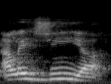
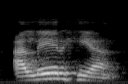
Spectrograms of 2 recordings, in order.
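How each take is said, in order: First: "alergia" com a tônica no "gi", aler-GI-a; devagar, forte no "gi"; alergia em português. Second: "alergia" com a tônica no "ler", aLERgia; alergia em espanhol. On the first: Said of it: "o que se pronuncia de um jeito em português". (alergia à brasileira) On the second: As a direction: diga a-LER-gia. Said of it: "em espanhol vamos ter". (pronúncia espanhola, forte no "ler") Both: Shown as a demonstration.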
